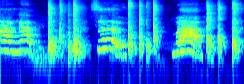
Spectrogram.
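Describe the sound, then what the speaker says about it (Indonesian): Children in a classroom doing a rhythmic group clap led by their teacher, sharp bursts of patterned claps alternating with chanted voices, close and lively. "kita tepuk semangat bareng-bareng ya"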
